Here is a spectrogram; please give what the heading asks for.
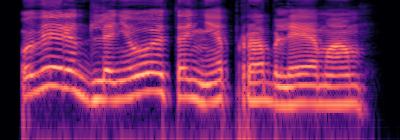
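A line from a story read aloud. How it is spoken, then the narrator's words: Man grumbling. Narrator (Russian): проворчал второй мужчина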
